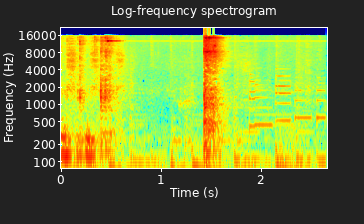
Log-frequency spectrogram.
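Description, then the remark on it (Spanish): Coins worth 5 pesos dropping into a piggy bank: a faint rattle, then one sharp metallic clink followed by a few bright, ringing tinkles that fade out. “Puse los 5 pesos de subte un este.”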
